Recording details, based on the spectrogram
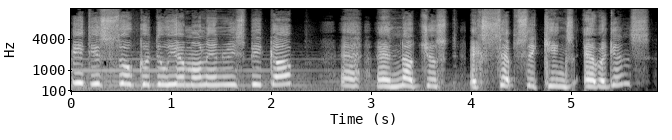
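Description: A woman's voice: very high voice, flat delivery, a little slow, soft background music. A woman voicing a small, genteel female animal character with a French accent and an earnest, formal way of talking. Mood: admiring.

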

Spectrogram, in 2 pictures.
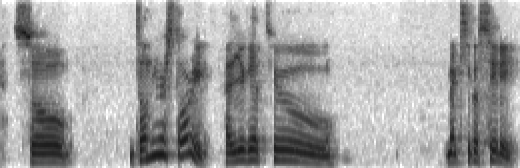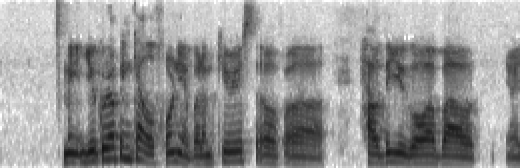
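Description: A man hosting a podcast, asking curious, halting questions with fillers. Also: mid-range voice, highs cut off. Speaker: podcast host. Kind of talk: podcast interview.

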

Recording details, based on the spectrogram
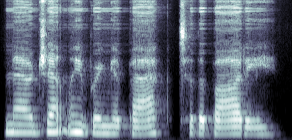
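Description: Woman doing guided meditation, really slow n calm, lowish voice, pretty flat, short gentle phrases.

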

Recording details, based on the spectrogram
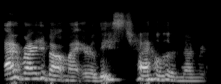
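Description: A woman who grew up in Thailand, speaking as a memoir author and guest in a casual chat, reflective and soft-spoken with many "you know" fillers and light laughs. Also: mid-range voice, lively intonation, fast. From grew up mostly in Thailand.

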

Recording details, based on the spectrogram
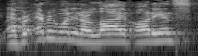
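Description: A man's voice: high-pitched, a little fast, a bit bright. A man hosting a live theater show, announcing to the audience from the stage. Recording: live theater, faint noise.

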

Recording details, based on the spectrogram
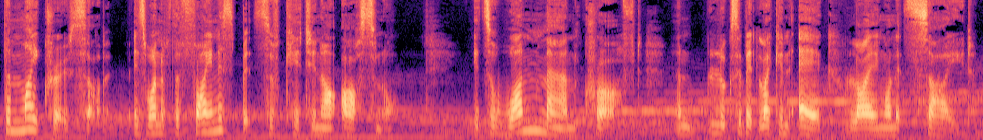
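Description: A woman's voice: on the low side, measured pace, darkish tone. A woman playing a proud space mission expert explaining things in a documentary-style audio drama interview. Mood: proud, explanatory. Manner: explanatory, professional. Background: music.

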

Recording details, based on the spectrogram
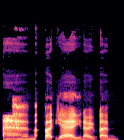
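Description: A woman's voice: mid-range voice, steady tone, slow, no echo, muffled recording. A woman co-hosting a podcast in casual comic chat, hesitant and drifting into asides. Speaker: podcast co-host.

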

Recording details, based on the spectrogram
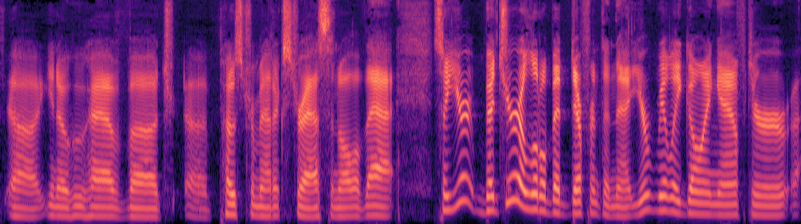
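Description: Smooth-voiced man hosting a podcast. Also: mid-range voice, dry recording. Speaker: podcast host. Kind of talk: casual conversational interviewing.

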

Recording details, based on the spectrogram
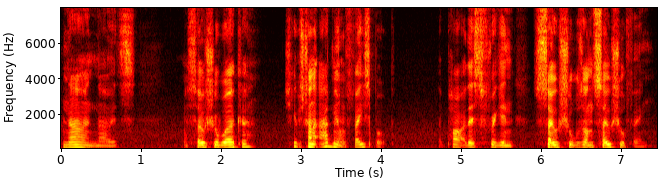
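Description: A man's voice: mid-range voice, moderate pace, sharp tone, dry recording. A man playing a cheeky, restless teenage schoolboy in care, blunt and slangy, in a naturalistic audio drama. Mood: guarded, wry.

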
